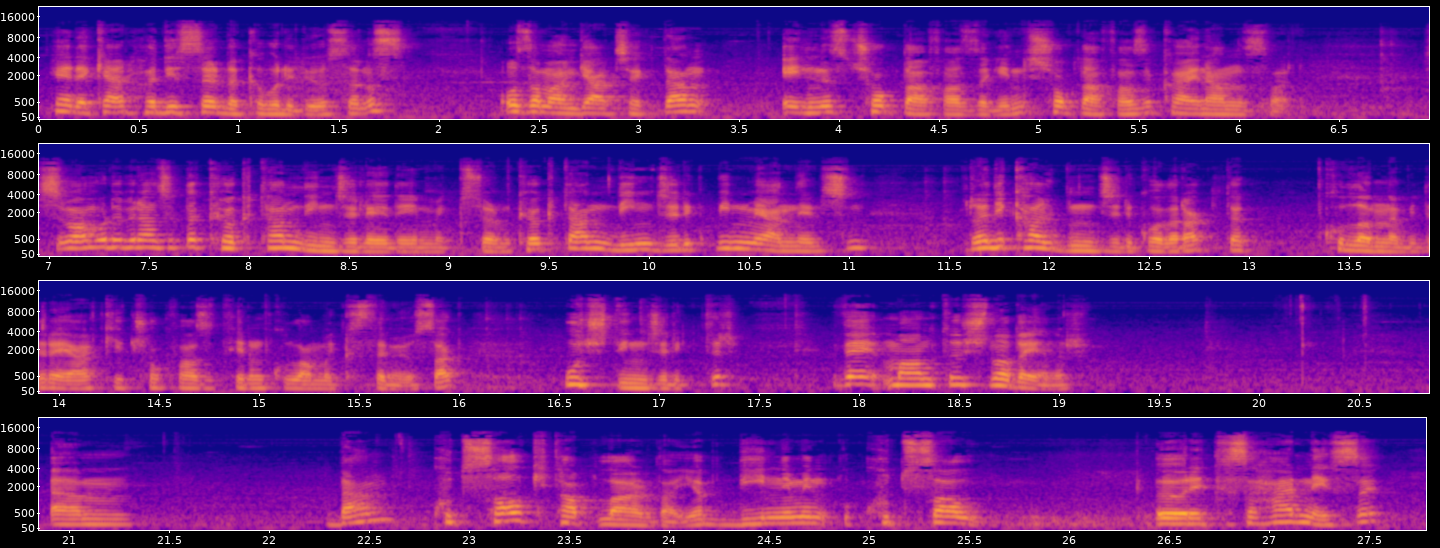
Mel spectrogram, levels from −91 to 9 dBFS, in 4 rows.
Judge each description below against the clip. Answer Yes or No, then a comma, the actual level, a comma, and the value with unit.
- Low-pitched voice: No, medium, 170 Hz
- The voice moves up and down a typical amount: No, wide, 7.6 semitones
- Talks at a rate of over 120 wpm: Yes, average, 130 wpm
